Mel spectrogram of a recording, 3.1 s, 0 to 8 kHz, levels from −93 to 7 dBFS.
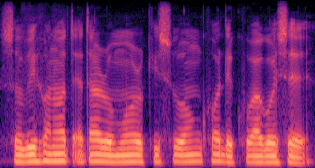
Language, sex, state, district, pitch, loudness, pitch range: Assamese, male, Assam, Hailakandi, 120 Hz, -14 LUFS, 115-125 Hz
